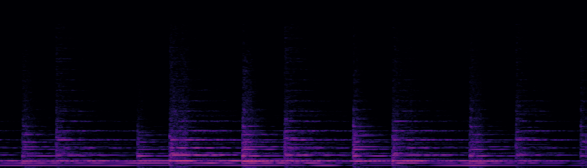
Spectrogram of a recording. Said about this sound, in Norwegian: Og der hørte vi klokkene i Hedalen stavkirke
